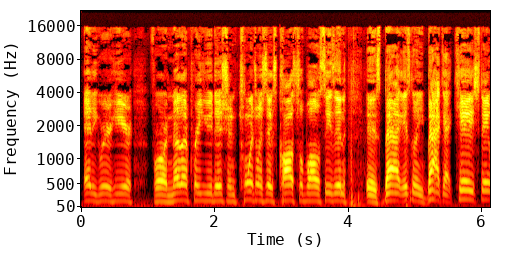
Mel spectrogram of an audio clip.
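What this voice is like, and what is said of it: Hoarse, strained voice. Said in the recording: “I'm already losing my voice already.”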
